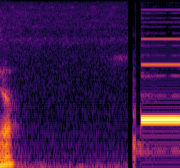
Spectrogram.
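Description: After a quiet pause, a click and then a steady, loud single-pitched beep starts near the end: the reference tone of a TV colour-bars test pattern, used as an editing transition.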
